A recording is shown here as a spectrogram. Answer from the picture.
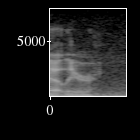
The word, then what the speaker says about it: Atelier: Atelier character in it though. – Atelier. Uh, what what's the official pronunciation again? Atelier. Thank you. Atelier. Atelier. Yeah. Or, Atelier, depending on where you're from.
